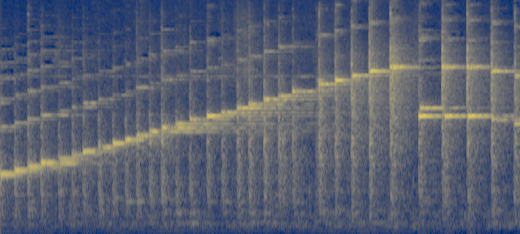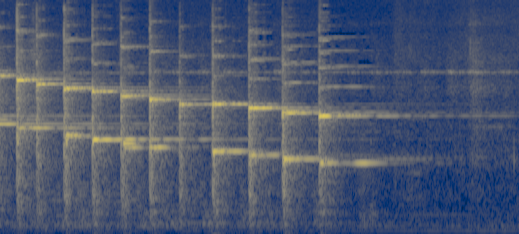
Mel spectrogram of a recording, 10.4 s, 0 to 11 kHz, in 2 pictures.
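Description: An unrestored c.1890 Emerson upright piano, with major regulation problems, being played in a quick run of treble notes. The notes climb steadily for about four seconds, then step back down over the next four. The last note rings and fades out near the end.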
